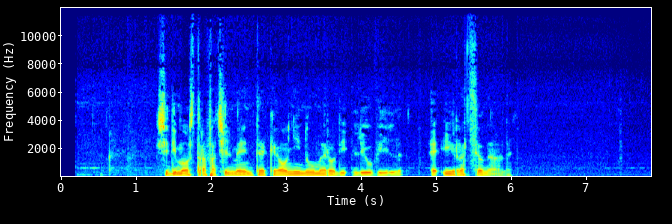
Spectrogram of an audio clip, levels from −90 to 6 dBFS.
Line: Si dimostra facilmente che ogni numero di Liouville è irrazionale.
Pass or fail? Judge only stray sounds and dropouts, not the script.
pass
